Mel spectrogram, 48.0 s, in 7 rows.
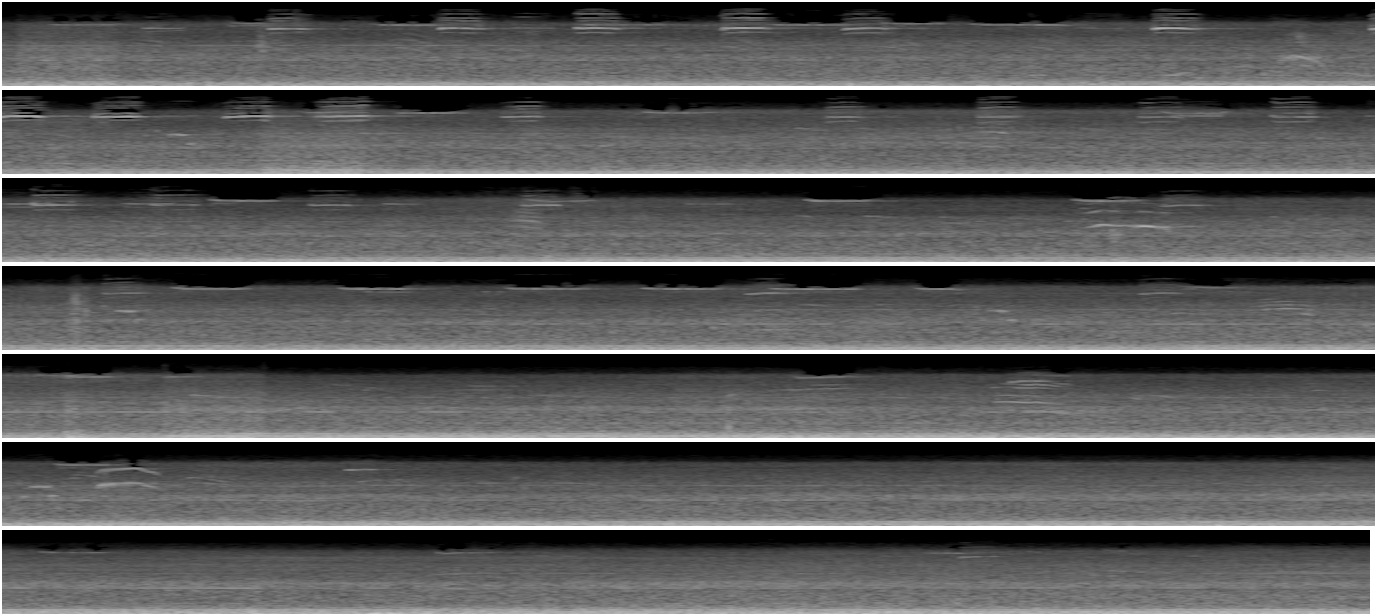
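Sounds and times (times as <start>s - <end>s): steady low hum: 0.0s - 48.0s
bird chirps and whistles: 6.9s - 8.8s.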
